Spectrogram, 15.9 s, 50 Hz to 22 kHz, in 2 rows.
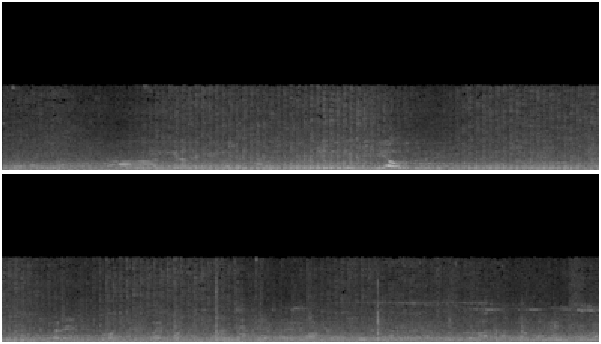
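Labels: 0.0s A fishing boat engine sputters continuously with a throaty sound. 15.9s
0.0s An echo repeats over bustling market traffic. 15.9s

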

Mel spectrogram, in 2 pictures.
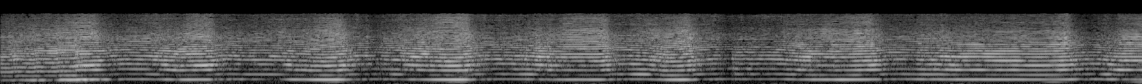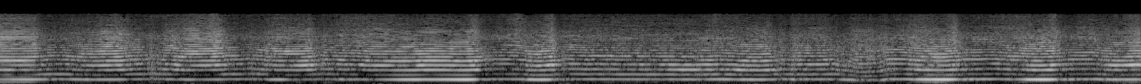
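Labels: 0.2s A high-pitched mechanical whirring sound from an electric drill operating. 22.8s

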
